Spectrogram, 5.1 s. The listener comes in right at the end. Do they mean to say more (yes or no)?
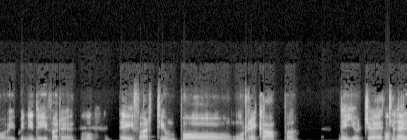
yes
